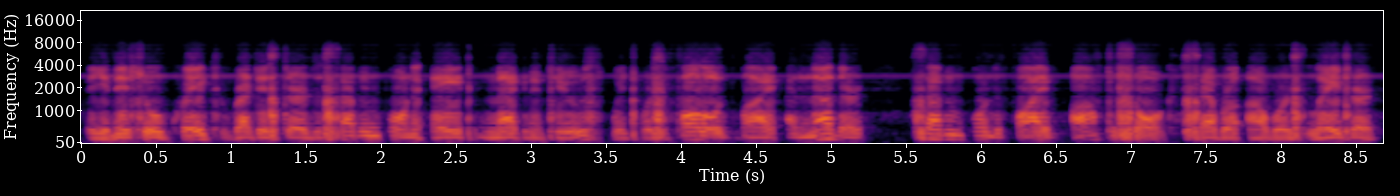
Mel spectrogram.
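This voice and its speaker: A man's voice: on the low side, moderate pace. A man hosting a broadcast news interview, heard over a shortwave radio. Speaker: news talk show host. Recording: noisy humming shortwave radio reception.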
